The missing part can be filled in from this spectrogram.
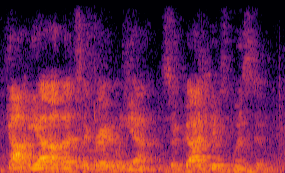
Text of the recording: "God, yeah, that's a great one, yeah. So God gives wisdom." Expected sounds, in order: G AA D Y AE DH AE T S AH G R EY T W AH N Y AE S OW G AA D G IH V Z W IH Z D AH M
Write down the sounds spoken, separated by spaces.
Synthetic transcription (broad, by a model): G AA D Y AE DH AE T S AH G R EY T W AH N Y AE S OW G AA D G IH V Z W IH Z D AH M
